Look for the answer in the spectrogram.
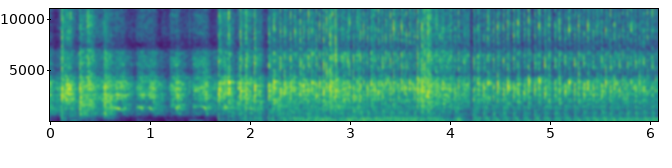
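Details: Harley-Davidson V-twin, first start of the season after battery charging, using a direct starter button to bypass the starter click problem: brief quiet crank, then it catches into a steady, lumpy beat; starts and runs normally.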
